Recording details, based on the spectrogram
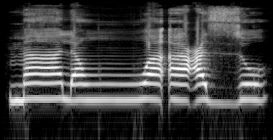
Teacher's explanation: کلمت اعزو میں الف پہ اور عین پہ دونوں پہ زبر ہے تو ہمیں یہ دونوں زبر کو برابر سے ادا کرنا ہے، زے کے تشدید کو ظاہر کریں گے · کلمت مالن کے آخری میں لام پہ تنوین زبر ہے، پھر حرف الواو ہے، یہاں حکم ہے ادغام تو ہم یہ حکم کو غنہ اور تشدید کے ساتھ ادا کریں گے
